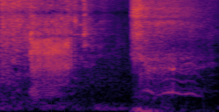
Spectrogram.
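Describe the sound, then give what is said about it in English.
A short fart, with a hissy burst of air first, then a louder low blat whose wavering pitch trails off. No one speaks. “I'm never ready for the farts.”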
